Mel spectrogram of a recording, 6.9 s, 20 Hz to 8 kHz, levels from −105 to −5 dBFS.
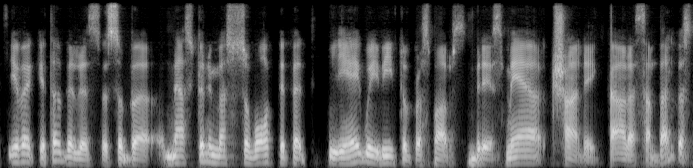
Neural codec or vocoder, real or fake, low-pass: codec, 24 kHz, 0.9 kbps, WavTokenizer, small release; fake; 7.2 kHz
